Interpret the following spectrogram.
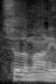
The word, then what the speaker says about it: Soleimani: I know I'm pronouncing that wrong. Soleimani, that's it.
